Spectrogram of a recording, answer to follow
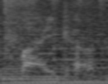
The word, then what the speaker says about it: MiCA: everybody is known known as Mika or Mica depending how you pronounce it but it's a pretty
